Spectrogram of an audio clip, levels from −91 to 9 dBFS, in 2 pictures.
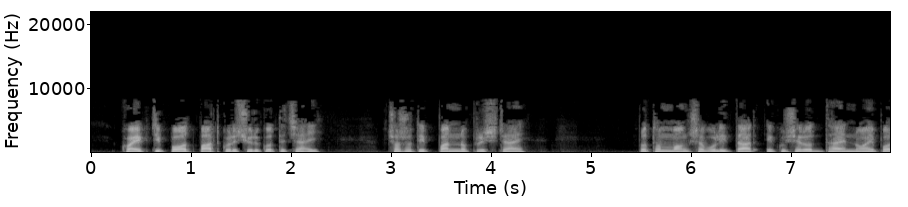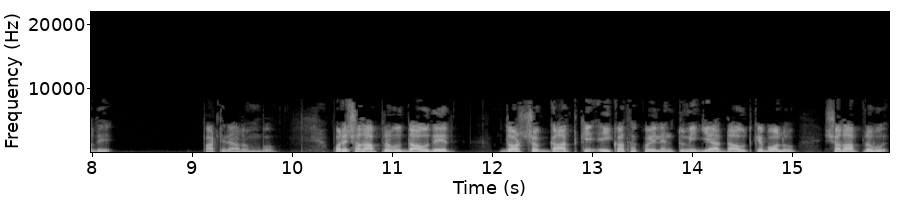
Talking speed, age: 105 wpm, 40-59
